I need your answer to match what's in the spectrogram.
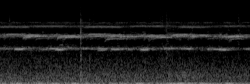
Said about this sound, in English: And when it gets dark out, it's so tranquil. There's just the sound of the breeze and these little frogs that come out at night and chorus all over the island.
